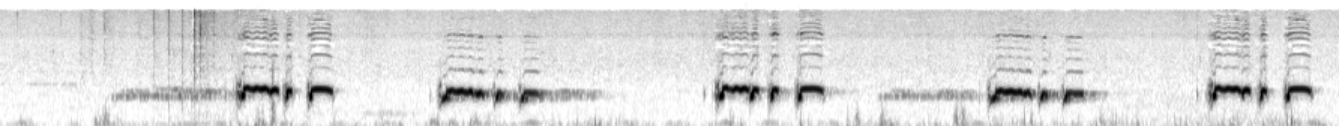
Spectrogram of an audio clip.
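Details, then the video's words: Local zebra dove giving small klung song, used to provoke other doves: a drawn-out coo followed by two or three sharp notes, repeated about every one and a half seconds over a low background rumble. "Perkutut Lokal Gacor Suara KLUNG Kecil PIKAT Juara Pancingan Perkutut Macet Langsung Nyaut"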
